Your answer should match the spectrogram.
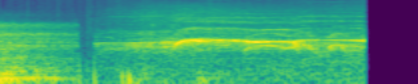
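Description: The stage show's music dies away in the first second. Then comes a wavering, whistle-like tone with voices, an audience cheering and whistling at the end of the dance, until the sound cuts off abruptly near the end.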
